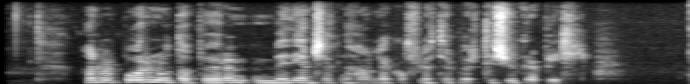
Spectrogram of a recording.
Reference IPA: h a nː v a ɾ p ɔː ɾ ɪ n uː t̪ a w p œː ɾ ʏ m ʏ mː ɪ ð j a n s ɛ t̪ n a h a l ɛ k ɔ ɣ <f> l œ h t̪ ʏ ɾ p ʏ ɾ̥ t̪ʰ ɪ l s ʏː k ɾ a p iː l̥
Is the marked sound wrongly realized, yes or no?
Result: no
